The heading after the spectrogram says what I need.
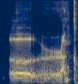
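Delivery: deep, gravelly, sandpaper-rough raspy woman's voice. A speaker redoes another's impression of a woman, deeper and raspier. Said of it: "Gotta get a little deeper and raspier".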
